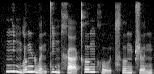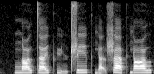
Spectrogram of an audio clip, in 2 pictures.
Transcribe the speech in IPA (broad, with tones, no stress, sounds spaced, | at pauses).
n̪ i˥˩ ŋ l ʊ˥ ŋ ɻ w ə̰˨˩ n t̪ i˥˩ ŋ x ä̰˨˩ kʰ ɤ˥ ŋ x o̰˨˩ ʊ̯ t͡sʰ ɤ˥ ŋ ʈ͡ʂ ə˧˥ n | n̪ ɑ˧˥ ʊ̯ t̪ a˧˥ ɪ̯ pʰ y̰˨˩ n ʈ͡ʂ e˥ ɪ̯ pʰ j ä̰˨˩ ʂ ä˥˩ pʰ j ɑ˥ ʊ̯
